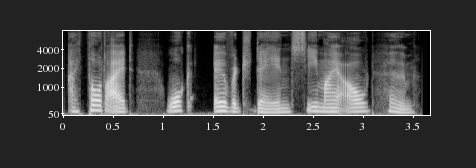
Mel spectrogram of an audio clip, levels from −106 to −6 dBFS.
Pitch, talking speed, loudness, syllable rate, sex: 135 Hz, 180 wpm, -24 LUFS, 4.6 syllables/s, male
